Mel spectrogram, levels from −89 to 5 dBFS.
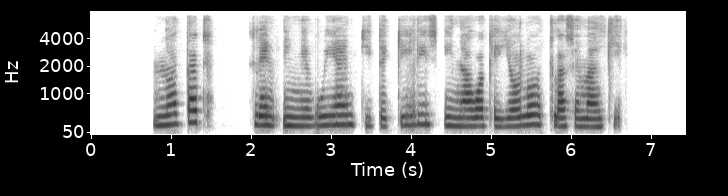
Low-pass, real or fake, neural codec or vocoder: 7.2 kHz; fake; codec, 44.1 kHz, 2.6 kbps, DAC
